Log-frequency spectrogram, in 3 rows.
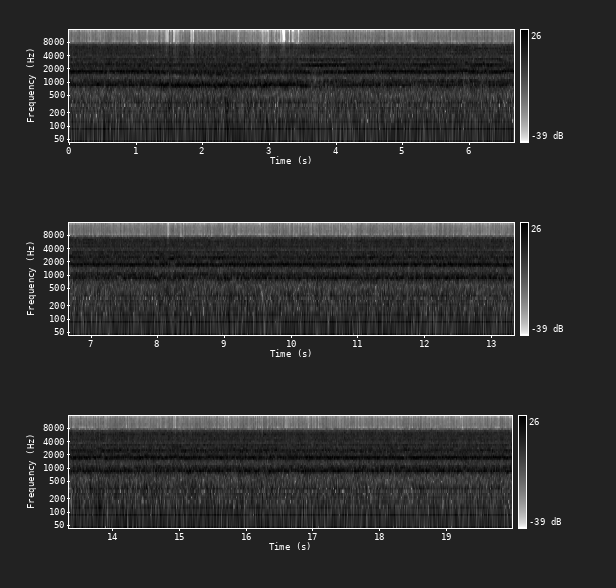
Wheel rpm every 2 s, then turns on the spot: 230, 220, 220, 230, 230, 230, 230, 230, 230, 230.
none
